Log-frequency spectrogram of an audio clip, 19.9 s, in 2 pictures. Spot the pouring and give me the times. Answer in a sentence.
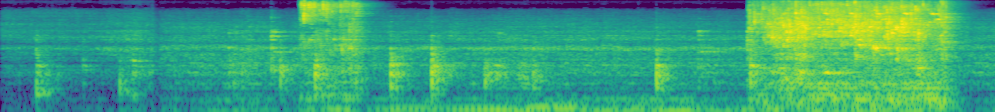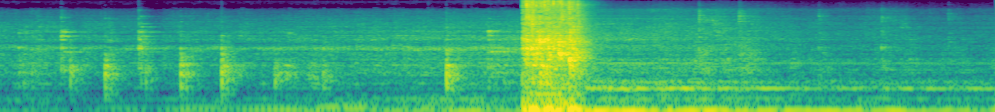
The pouring can be heard from 3.0 to 3.6 s, from 7.5 to 9.5 s and from 15.2 to 15.8 s.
